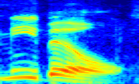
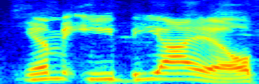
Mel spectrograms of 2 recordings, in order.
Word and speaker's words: Meebil: Kevin Meebil, Mebil, pronounced Meebil. Meebil, 6 feet, 180, West Palm Beach, as we said, and he has played at FAU and Barry.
